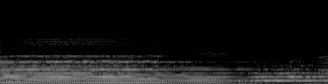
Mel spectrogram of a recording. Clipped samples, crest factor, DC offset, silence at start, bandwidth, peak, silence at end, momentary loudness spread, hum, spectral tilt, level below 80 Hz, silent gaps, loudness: under 0.1%; 14 dB; under 0.1%; 0 s; 4.1 kHz; -22 dBFS; 0 s; 9 LU; none; -10 dB/octave; -52 dBFS; none; -37 LUFS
